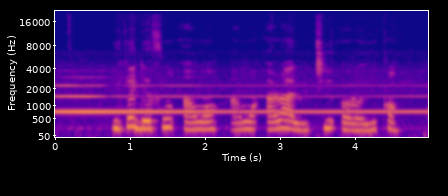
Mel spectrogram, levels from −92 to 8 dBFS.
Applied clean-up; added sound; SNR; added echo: none; Wind instrument, woodwind instrument; 1 dB; none.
